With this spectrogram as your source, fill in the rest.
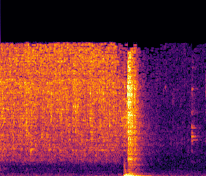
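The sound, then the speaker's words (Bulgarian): Steady hiss of tap water running, then a single short, louder splash as a slice of bread is dipped into the water to soak, followed by quieter trickling. “Накисвам една филийка хляб във вода”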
